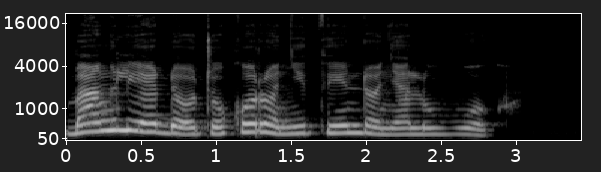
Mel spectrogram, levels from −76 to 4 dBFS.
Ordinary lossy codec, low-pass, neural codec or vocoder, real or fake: none; none; none; real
